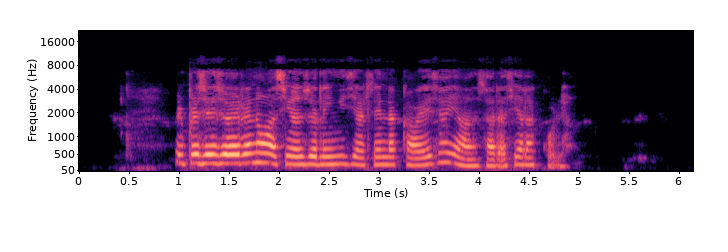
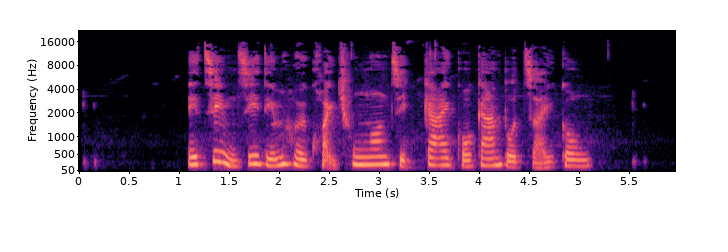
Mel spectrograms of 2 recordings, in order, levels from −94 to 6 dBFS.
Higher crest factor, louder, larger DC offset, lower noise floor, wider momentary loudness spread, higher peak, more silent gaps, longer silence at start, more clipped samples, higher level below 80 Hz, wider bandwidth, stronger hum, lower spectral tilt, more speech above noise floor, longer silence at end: about the same, 16 dB vs 16 dB; about the same, -16 LUFS vs -18 LUFS; neither; second, -67 dBFS vs -76 dBFS; first, 16 LU vs 6 LU; about the same, -2 dBFS vs -4 dBFS; neither; about the same, 1 s vs 1.1 s; neither; first, -62 dBFS vs -70 dBFS; second, 7.4 kHz vs 16 kHz; neither; about the same, -4.5 dB/octave vs -4 dB/octave; second, 51 dB vs 57 dB; first, 1.25 s vs 0.85 s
